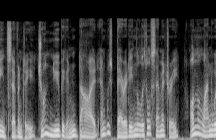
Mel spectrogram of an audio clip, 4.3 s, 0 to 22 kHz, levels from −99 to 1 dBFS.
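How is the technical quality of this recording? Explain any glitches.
The recording has one fault. From 1.22 s to the end there is a wrong sample rate. The speech runs 1.09 times fast and about 1.47 semitones high, which fits 44.1 kHz audio played at 48 kHz without conversion.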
